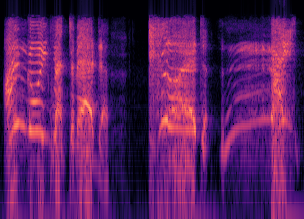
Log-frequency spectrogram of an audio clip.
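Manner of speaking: very high, loud squeaky voice; mayor's voice. Acted.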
